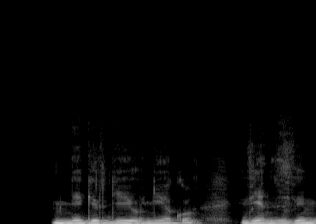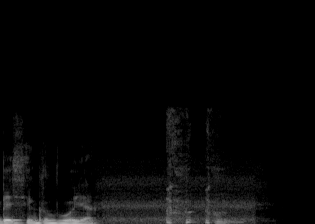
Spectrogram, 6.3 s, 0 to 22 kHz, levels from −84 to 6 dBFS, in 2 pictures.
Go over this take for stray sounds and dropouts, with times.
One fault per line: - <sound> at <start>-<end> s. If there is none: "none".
- cough at 4.8-5.6 s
